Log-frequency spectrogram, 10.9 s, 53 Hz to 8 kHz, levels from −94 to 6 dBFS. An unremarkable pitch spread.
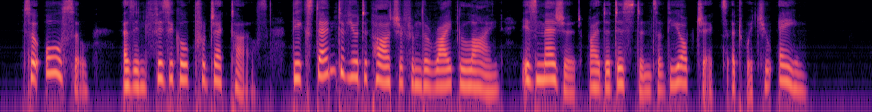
No: wide, 5.8 semitones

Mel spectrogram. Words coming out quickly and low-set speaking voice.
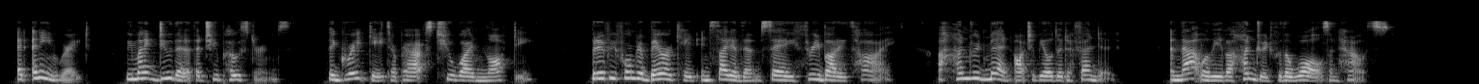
No: fast, 220 wpm; high, 205 Hz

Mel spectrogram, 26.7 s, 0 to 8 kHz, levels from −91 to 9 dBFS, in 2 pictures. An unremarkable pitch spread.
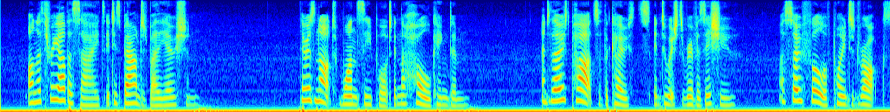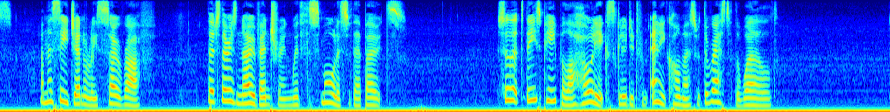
No: wide, 5.9 semitones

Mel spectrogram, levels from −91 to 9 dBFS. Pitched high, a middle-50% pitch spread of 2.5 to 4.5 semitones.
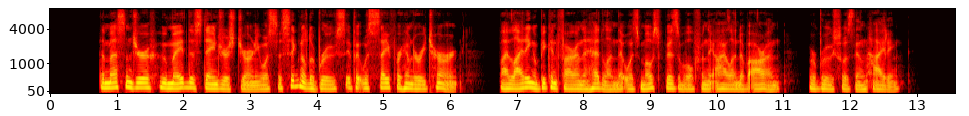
No: low, 110 Hz; average, 3.2 semitones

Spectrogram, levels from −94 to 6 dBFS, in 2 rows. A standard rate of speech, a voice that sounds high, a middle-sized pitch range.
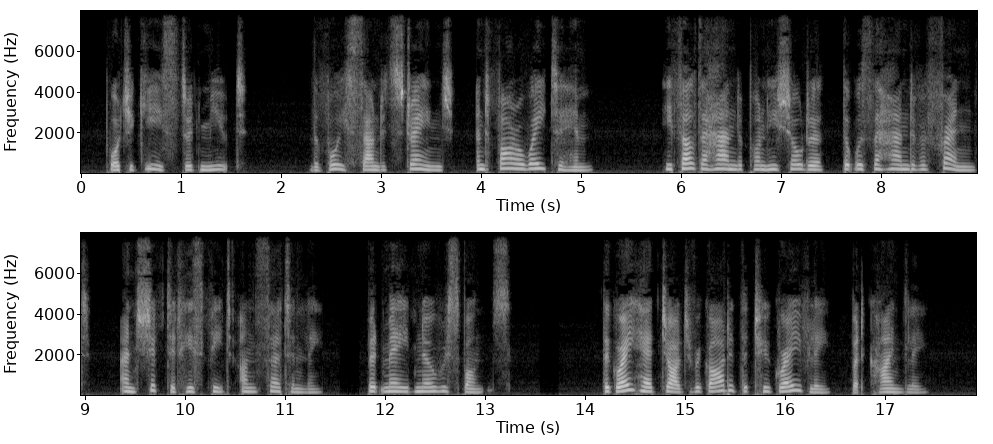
Yes: average, 150 wpm; high, 200 Hz; average, 3.6 semitones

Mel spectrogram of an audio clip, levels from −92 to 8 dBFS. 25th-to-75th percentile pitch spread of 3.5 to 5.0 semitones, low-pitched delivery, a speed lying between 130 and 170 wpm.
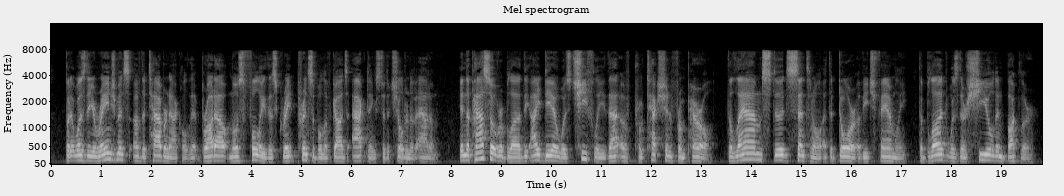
Yes: average, 4.3 semitones; low, 115 Hz; average, 165 wpm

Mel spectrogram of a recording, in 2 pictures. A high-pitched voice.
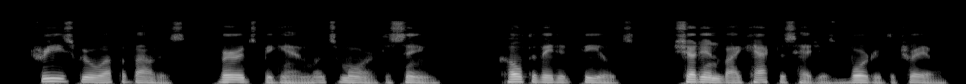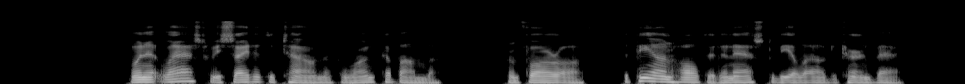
No: very low, 90 Hz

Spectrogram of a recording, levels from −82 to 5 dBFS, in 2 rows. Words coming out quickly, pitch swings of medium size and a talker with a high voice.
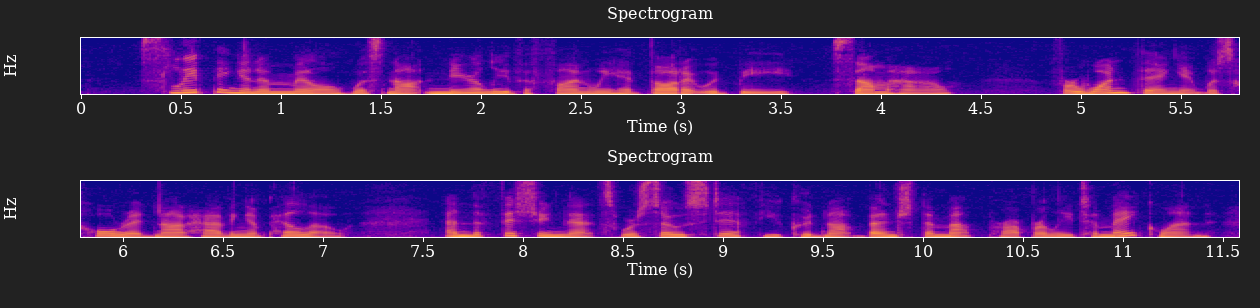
Yes: fast, 220 wpm; average, 3.3 semitones; high, 205 Hz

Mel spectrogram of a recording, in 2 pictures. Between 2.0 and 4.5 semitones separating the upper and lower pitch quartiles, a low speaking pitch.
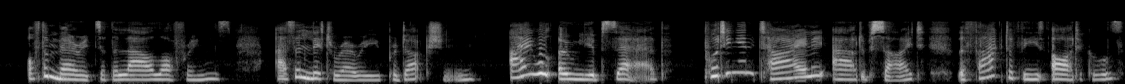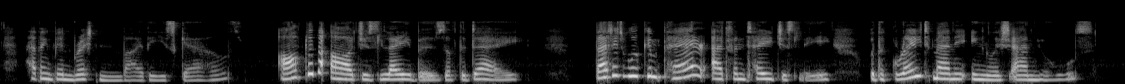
No: average, 4.2 semitones; high, 230 Hz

